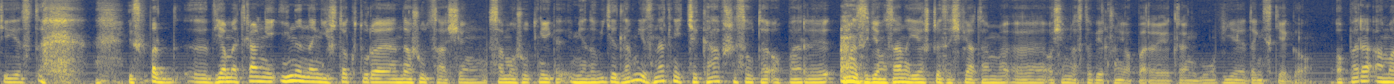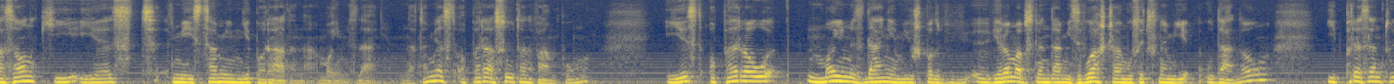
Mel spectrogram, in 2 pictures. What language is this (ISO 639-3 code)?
pol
